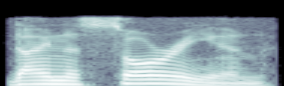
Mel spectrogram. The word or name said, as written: dinosaurian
